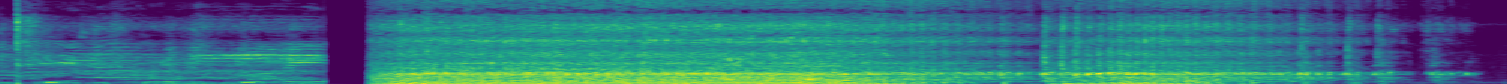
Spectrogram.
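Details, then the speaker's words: Hero Splendor Plus after a fix for a rattling magnet (magneto) noise, with the carburetor also refitted. It starts on the kick and settles to a steady, even beat with no magneto rattle. Normal running. "Bike की आवाज़ अब और नहीं कोई समस्या उत्पन्न नहीं हो रही है"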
